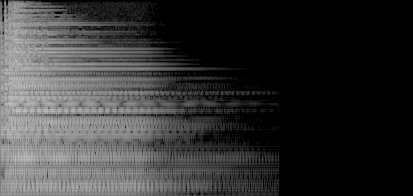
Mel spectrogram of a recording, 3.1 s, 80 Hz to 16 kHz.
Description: Eb+7 Chord
Listen to Eb+7 strummed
